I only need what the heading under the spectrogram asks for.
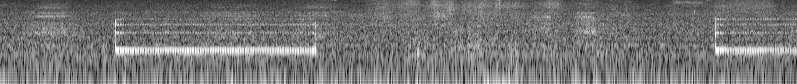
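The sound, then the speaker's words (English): A phone ringback tone sounds during an outgoing call: a steady two-second ring, a pause of several seconds, then a second ring starting, fairly quiet over a low background rumble. “Your phone's really quiet.”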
